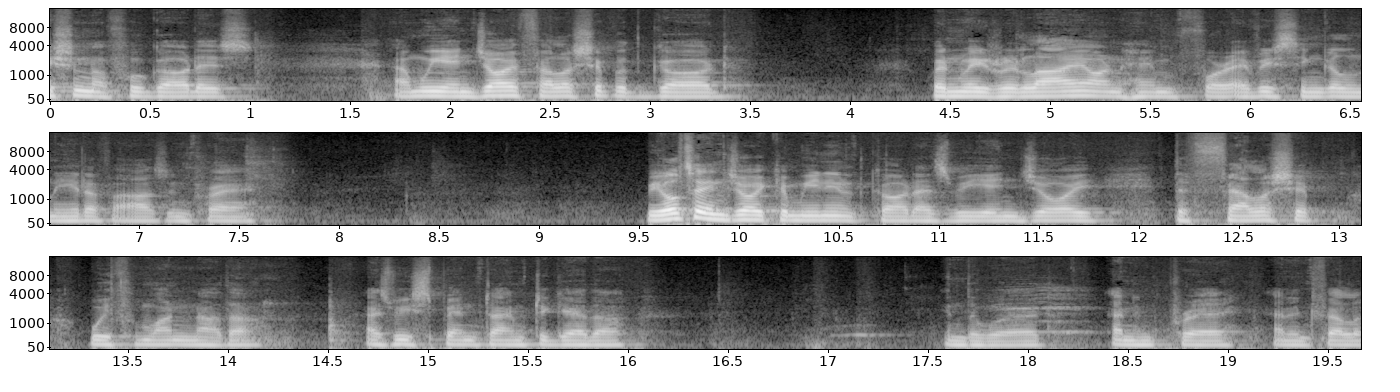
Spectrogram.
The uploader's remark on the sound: recorded live at Grace Community Bible Church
